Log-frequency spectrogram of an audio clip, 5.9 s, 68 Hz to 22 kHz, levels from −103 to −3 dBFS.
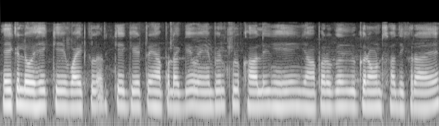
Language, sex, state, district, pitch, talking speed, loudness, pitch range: Hindi, male, Haryana, Charkhi Dadri, 170 Hz, 235 wpm, -17 LUFS, 165-170 Hz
